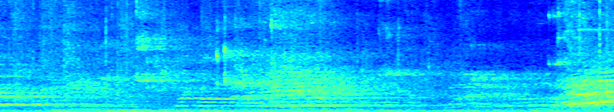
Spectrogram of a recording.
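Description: Basketball being dribbled on a hardwood gym floor during a game, with players' shouts and calls, all echoing in a large hall.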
